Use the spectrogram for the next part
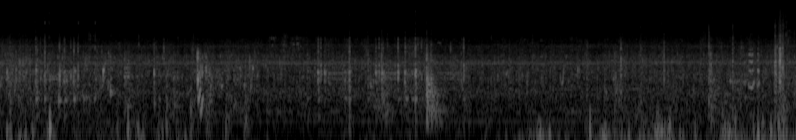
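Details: Paddles splashing and water knocking against a small boat, with a faint steady hum and no animal voices. Sharp wooden knocks and gurgling water make up the rest.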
